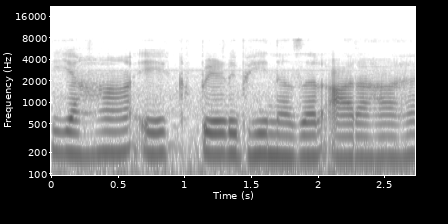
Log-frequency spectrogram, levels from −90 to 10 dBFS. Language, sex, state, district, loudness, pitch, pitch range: Hindi, female, Uttar Pradesh, Etah, -37 LUFS, 180 Hz, 175-190 Hz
